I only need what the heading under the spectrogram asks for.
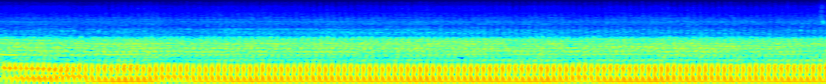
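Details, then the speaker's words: Cub Cadet riding mower Kohler Courage single-cylinder after carburetor kit replacing a leaky carb: firm, even thump at steady idle with no misses, rattles or hunting; running clean. "Best running Kohlers I think I've ever seen. My goodness. Kohler Courages anyways."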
